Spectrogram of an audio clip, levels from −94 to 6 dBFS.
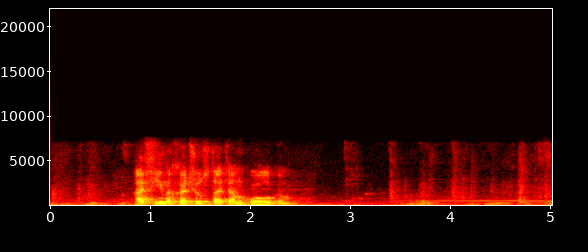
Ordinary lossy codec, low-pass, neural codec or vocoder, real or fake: Opus, 32 kbps; 7.2 kHz; none; real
